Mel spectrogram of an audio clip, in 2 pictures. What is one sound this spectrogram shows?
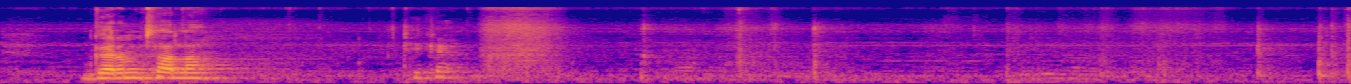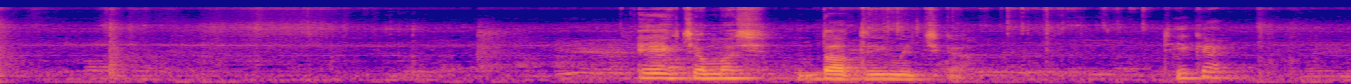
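Spices are sprinkled onto raw meat in a metal bowl.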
